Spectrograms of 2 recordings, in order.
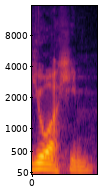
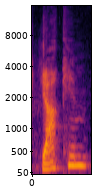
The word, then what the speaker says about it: Joachim: name um so people how do you pronounce it properly yahim y Yim yeah and most of the Australians they were like all right Jim yakim what the hell is it so one dude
